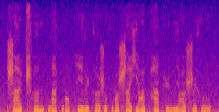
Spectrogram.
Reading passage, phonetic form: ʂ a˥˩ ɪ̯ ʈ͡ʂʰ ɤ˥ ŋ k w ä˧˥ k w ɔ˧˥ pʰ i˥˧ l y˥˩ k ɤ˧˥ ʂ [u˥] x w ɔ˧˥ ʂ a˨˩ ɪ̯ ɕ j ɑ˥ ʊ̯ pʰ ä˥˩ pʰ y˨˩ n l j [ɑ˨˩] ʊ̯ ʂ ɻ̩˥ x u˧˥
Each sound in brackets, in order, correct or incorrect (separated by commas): incorrect, incorrect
